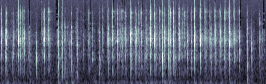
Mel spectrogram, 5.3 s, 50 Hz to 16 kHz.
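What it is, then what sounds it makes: Mechanical keyboard being typed on. A small 60% mechanical keyboard with an aluminum case, brass plate and plastic keycaps is typed on rapidly with the fingertips of both hands. About 40 short, crisp key clacks sound in quick succession, bright and clicky with a tonal ping near 1.2 kHz and almost no low-end thud or ring.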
